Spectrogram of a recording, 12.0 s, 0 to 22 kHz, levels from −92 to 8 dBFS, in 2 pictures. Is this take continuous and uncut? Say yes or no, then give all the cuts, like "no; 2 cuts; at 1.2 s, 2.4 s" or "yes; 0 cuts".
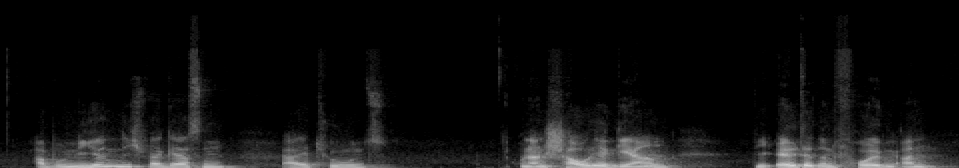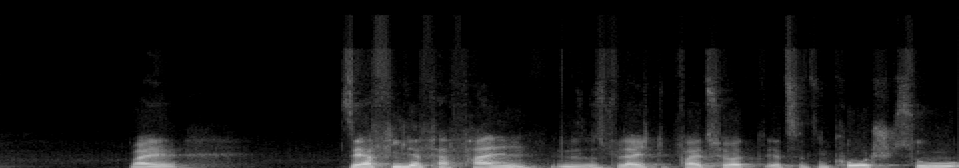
no; 1 cut; at 1.8 s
